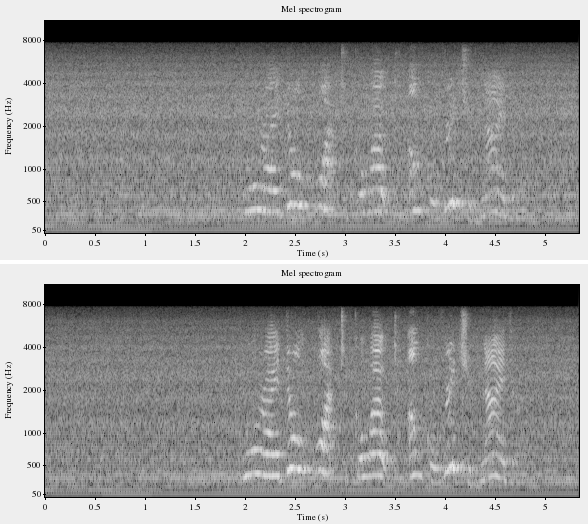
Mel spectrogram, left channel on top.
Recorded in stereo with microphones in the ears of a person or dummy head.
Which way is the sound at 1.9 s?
25° right (ahead or behind).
